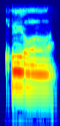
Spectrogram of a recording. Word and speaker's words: corps: core, CORPS는 발음할 때 이 PS는 무음이 돼요. 예. 발음하지 않아요.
